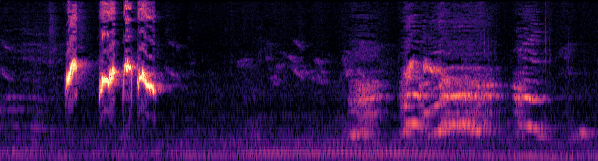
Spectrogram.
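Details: Song phrasing of a red-whiskered bulbul: a rapid run of four bright, rising-and-falling whistled notes, then softer, scratchy, chattering sounds over a steady low hum.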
